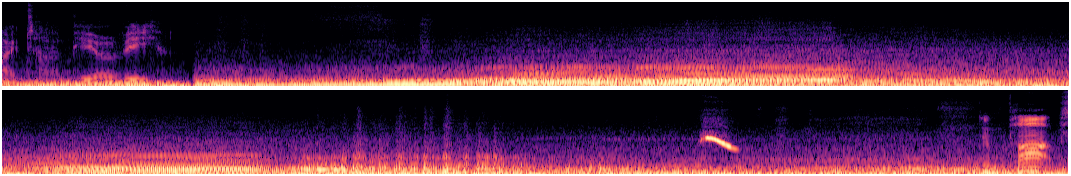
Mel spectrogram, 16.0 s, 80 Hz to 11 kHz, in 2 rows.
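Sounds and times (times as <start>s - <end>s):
exhaust crackling and popping: 0.0s - 3.4s, 9.8s - 16.0s
car engine revving: 0.0s - 16.0s.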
